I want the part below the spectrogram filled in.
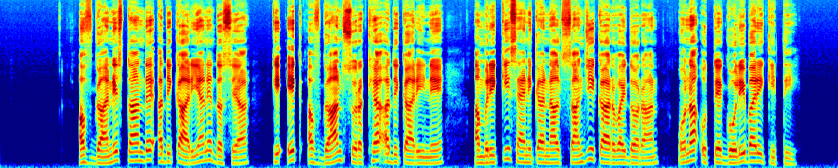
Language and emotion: Punjabi, neutral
